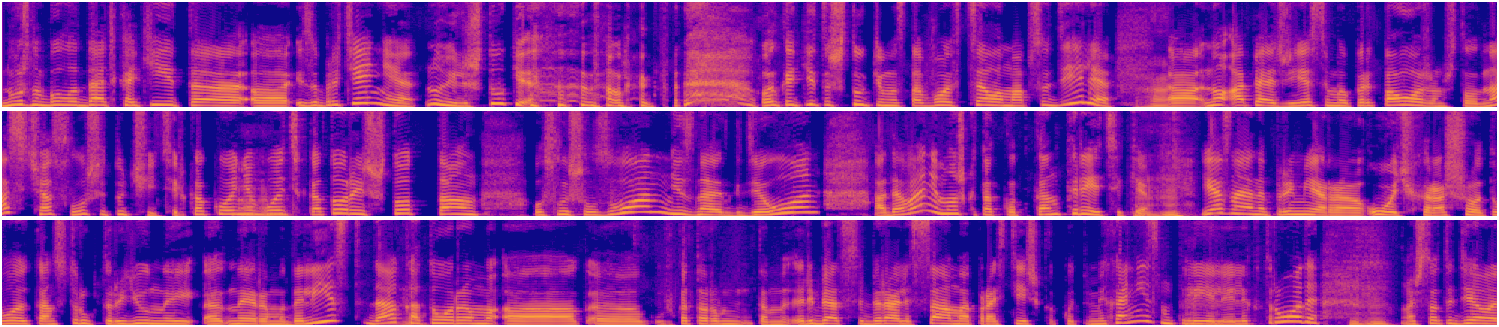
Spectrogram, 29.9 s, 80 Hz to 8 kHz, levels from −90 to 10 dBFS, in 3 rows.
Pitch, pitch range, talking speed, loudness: 225 Hz, 200-260 Hz, 130 wpm, -17 LUFS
